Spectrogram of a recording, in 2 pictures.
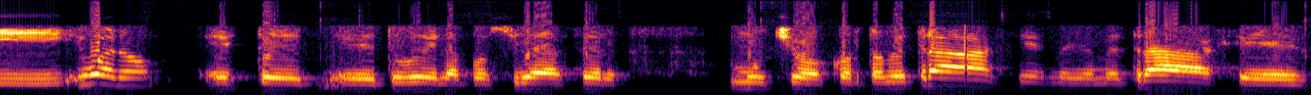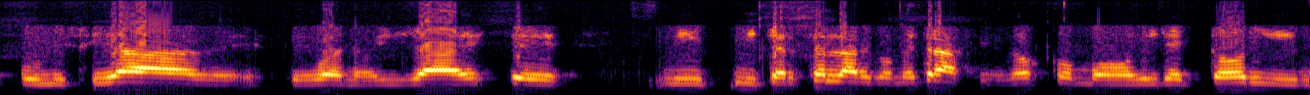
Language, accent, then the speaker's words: Spanish; Córdoba, Argentina; also born or lived in Esperanza; que estoy en Córdoba. Soy oriundo de la ciudad de Esperanza, en Santa Fe.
